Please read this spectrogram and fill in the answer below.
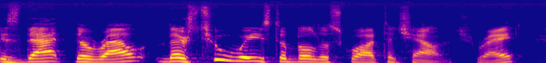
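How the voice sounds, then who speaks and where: In an American accent, a man talks in an animated tone at a high pitch, the sound dry and close with no echo on a very clean recording with a silent background. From USA. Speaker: football pundit. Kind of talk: casual chat.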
